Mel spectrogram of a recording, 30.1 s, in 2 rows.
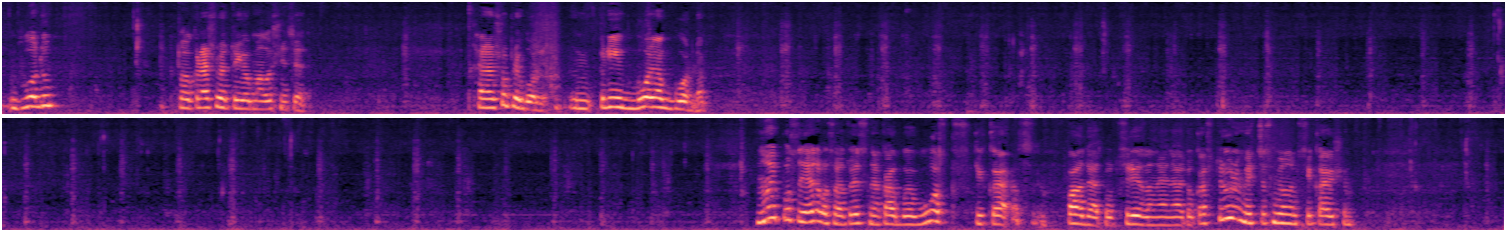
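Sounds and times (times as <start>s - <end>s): low electrical hum: 0.0s - 30.0s
person chewing food: 0.7s - 1.8s, 3.1s - 4.7s, 6.3s - 22.6s, 28.6s - 30.0s.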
